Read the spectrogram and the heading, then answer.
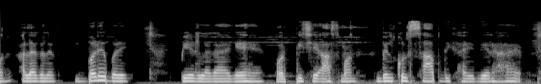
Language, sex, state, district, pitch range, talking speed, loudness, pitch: Hindi, male, Jharkhand, Ranchi, 135-145 Hz, 190 wpm, -17 LUFS, 140 Hz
